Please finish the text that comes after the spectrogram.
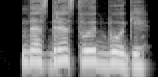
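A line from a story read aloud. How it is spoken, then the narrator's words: Relieved sigh. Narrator (Russian): облегченно вздохнула Марья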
